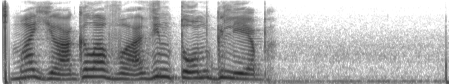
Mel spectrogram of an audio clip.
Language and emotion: Russian, angry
